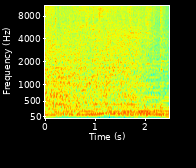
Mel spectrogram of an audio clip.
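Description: A car engine running, a loud rushing noise, over the low notes of background music.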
